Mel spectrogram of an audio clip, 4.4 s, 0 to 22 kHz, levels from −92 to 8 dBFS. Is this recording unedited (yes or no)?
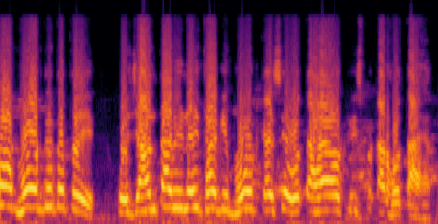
yes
